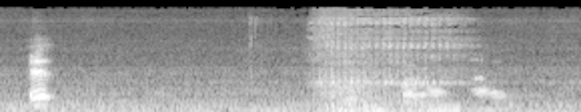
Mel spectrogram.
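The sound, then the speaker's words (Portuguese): A voice imitates a loud, rasping snore, one long drawn-out rumble lasting over a second, preceded by a brief sharp click. “Você escuta um roncozão? Muito bem forte.”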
